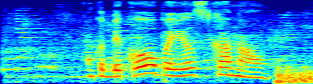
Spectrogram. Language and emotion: Russian, neutral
